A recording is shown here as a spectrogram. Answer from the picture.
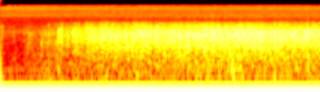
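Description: Audience applauding, rising quickly a fraction of a second in and holding steady.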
